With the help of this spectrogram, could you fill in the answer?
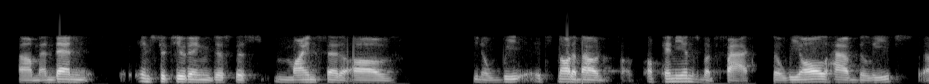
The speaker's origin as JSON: {"language": "English", "country": "Nigeria", "tie": "born or raised there", "moved": "as an adult", "lives_now": "United States", "said": "So I grew up in Africa. I've been living in the U.S. for a long time."}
